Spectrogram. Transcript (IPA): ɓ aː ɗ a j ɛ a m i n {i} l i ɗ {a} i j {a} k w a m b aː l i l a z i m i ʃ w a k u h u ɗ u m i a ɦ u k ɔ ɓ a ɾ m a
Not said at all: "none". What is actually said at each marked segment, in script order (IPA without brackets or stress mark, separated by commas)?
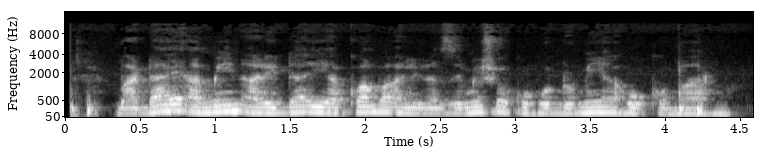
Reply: a, a, a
